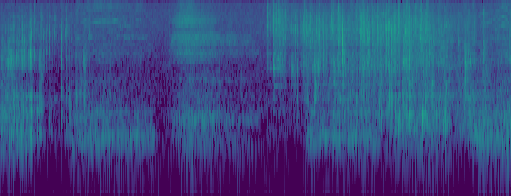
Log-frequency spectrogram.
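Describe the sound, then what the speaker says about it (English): Liquid splashes and sloshes in a pan as butter melts for butterbeer, a continuous watery churning in two bursts separated by a brief lull, close and fairly quiet. "I'm getting better, but we do have some splashing."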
